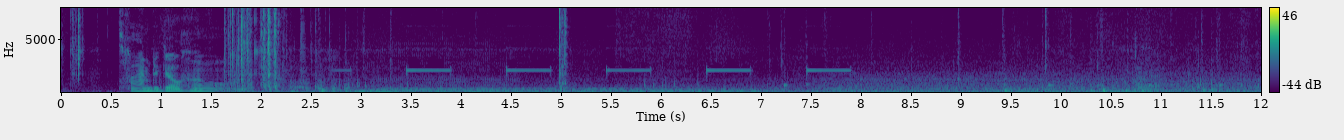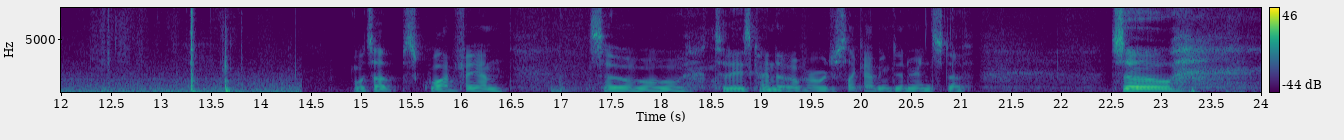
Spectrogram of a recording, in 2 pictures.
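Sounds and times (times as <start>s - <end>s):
car engine starting and idling: 1.6s - 14.4s
high warning chimes: 2.8s - 8.0s.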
